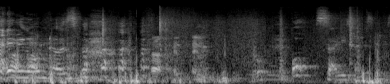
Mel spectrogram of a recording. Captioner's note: audience laughs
